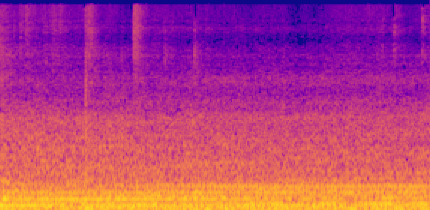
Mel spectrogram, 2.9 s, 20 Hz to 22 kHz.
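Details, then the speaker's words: Roughly 10-year-old dryer running again after being taken apart and cleaned, no parts replaced, to cure an awful loud grinding noise; belt showed slight wear. Smooth, even low drum rumble, no grinding or squeal; normal running. "yay it's working again"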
